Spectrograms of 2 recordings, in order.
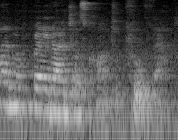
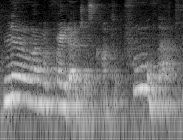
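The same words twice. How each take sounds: First: Softer pseudo-British "I'm afraid I just can't approve that"; pseudo-British professor quietly refusing; quiet refusal. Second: Pseudo-British professor rejecting the topic; firm refusal. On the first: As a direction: turn him down with quiet faked British politeness. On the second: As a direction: refuse in a lightly faked British accent. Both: Acted. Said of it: "in his crisp, pseudo-British accent".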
